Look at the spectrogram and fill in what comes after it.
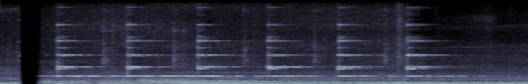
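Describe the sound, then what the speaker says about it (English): Passenger train of the Atlantic City Line at Pennsauken station, New Jersey, rumbling past with a steady loud roar and a sustained high tonal whine, plus repeated rhythmic clicks of wheels crossing rail joints. "the eastbound train to Atlantic City will be leaving soon"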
